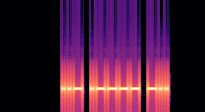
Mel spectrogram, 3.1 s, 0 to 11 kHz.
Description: Morse code, heard as a keyed tone, about 28 wpm, 700 Hz. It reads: U1D
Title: Three Challenging Letter-Number Combinations 28wpm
